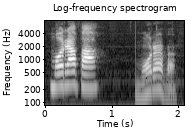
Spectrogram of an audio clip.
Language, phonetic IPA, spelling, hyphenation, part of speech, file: Czech, [ˈmorava], Morava, Mo‧ra‧va, proper noun, Cs-Morava.ogg
- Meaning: Moravia (a historic region in the eastern Czech Republic)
